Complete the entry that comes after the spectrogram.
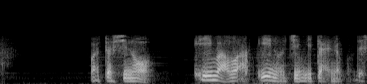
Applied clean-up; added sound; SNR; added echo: neural separator model SepFormer DNS4.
